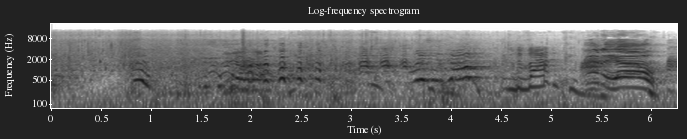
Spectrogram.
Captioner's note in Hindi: हँसी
